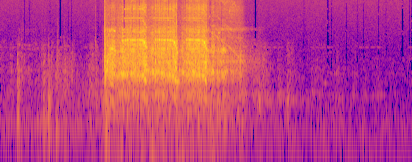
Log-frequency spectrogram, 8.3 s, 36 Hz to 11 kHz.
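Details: 2004 Honda Pilot with misfire, code 1399, during compression test: about three steady even cranks with no dragging, readings around 195 to 210, consistent with good compression.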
